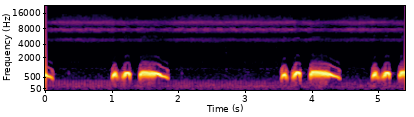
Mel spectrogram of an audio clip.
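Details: Spotted dove lure call meant to bring in males and females: sparse phrases with a long pause between, each a pair of short coos and a drawn-out falling coo, the last one cut short.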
